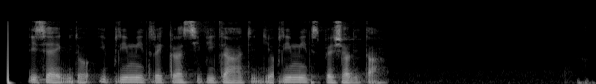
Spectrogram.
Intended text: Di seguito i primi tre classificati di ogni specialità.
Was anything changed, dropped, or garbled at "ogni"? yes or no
yes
